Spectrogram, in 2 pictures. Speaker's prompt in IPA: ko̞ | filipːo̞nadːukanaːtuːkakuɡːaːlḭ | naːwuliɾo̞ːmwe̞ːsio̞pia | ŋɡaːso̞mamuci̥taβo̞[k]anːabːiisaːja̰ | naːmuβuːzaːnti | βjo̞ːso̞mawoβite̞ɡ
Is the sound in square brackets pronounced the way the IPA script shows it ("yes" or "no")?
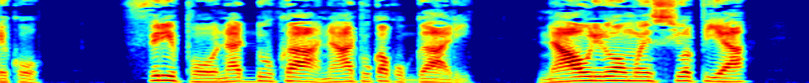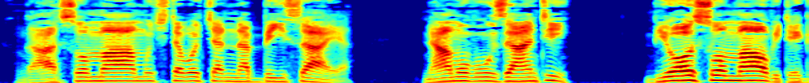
no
